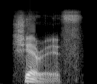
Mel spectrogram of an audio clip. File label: "sharif", British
